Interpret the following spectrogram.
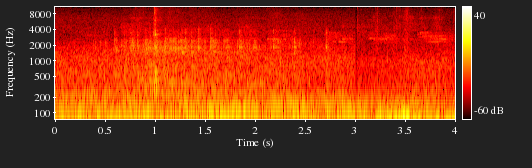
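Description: Faint soft rustling with a few light clicks over a low steady outdoor rumble.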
